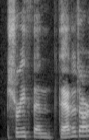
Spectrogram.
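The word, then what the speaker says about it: Shri Thanedar: Sherethan Thanodar is how you say his name.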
